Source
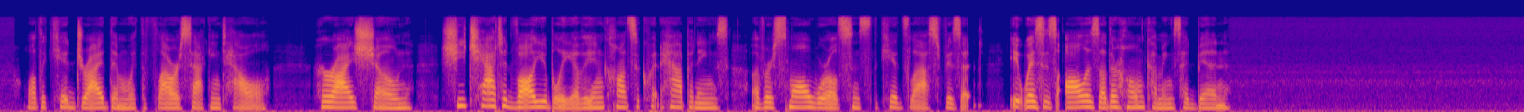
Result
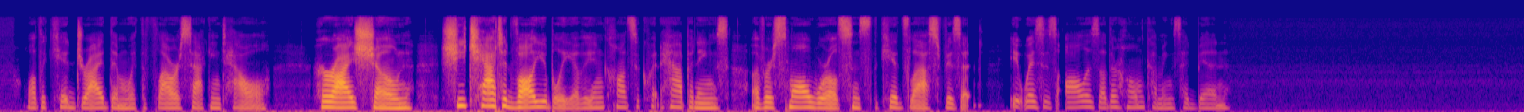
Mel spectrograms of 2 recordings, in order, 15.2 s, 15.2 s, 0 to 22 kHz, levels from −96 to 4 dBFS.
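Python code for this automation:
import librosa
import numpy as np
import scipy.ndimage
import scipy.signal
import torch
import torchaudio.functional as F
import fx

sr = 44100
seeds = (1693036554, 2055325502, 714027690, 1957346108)

y = fx.gain(x, sr, db=fx.line((2.38, -5.0), (3.24, 3.0), (5.09, 3.0), (5.77, -8.5), (6.43, -8.5), (7.08, -1.5), (9.31, -1.5), (10.38, -13.0)))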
